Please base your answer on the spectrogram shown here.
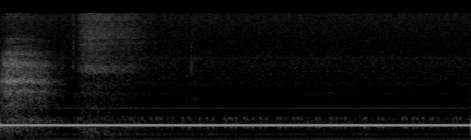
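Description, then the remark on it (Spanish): A telephone receiver left off the hook gives its off-hook tone: one steady, unbroken mid-low pitch that drones on without pause, softly, after a brief rustling noise at the start. No one speaks. “No me queda otra cosa más que dejar descolgado el teléfono.”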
